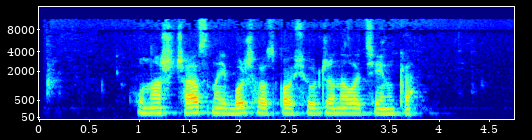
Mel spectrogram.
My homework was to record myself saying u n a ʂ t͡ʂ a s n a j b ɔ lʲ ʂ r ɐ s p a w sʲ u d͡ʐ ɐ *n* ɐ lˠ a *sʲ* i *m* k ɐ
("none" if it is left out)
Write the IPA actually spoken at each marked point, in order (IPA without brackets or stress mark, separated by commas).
n, t͡sʲ, n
